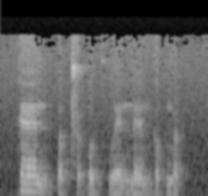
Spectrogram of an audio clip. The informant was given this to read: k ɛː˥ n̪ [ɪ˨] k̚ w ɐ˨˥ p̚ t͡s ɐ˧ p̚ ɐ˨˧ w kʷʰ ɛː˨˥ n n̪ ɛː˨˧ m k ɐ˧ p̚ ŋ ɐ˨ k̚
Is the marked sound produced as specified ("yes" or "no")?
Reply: no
